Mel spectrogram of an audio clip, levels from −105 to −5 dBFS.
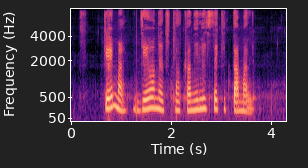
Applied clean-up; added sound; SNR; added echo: neural separator model SepFormer DNS4.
